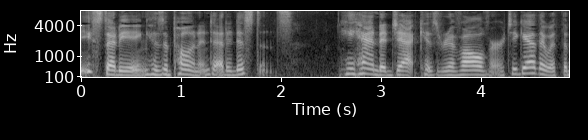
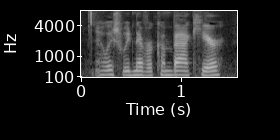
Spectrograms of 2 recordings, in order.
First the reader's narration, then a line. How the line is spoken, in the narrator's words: Jack muttered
